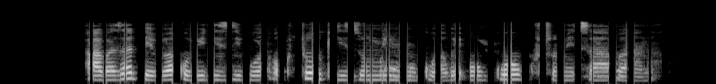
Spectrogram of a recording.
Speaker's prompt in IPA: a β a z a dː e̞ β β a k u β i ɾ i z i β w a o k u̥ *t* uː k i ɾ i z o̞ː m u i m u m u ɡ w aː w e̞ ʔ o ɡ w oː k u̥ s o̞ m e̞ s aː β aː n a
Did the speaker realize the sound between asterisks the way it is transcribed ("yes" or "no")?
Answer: yes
